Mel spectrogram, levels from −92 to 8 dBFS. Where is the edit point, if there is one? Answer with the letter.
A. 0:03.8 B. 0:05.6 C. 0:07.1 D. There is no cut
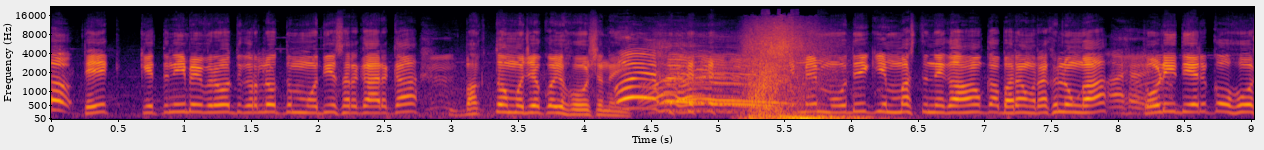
B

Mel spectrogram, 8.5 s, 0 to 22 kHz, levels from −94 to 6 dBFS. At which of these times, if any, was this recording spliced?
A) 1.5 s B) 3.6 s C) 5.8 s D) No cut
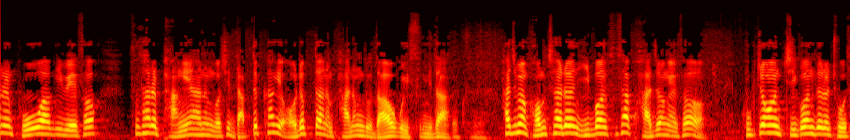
C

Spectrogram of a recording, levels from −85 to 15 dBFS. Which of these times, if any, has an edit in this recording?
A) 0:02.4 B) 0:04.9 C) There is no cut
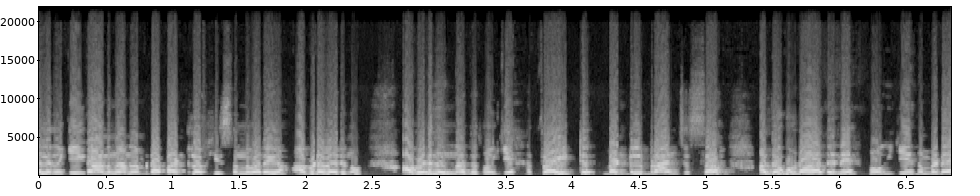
C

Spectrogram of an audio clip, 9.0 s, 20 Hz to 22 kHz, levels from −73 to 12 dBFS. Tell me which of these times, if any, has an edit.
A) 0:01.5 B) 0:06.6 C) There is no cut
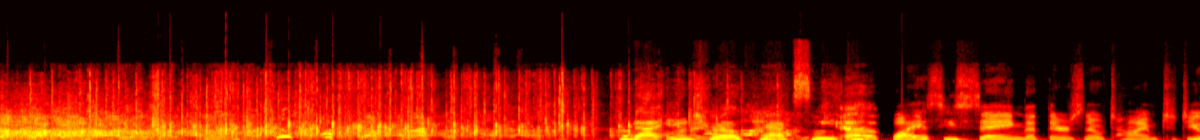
B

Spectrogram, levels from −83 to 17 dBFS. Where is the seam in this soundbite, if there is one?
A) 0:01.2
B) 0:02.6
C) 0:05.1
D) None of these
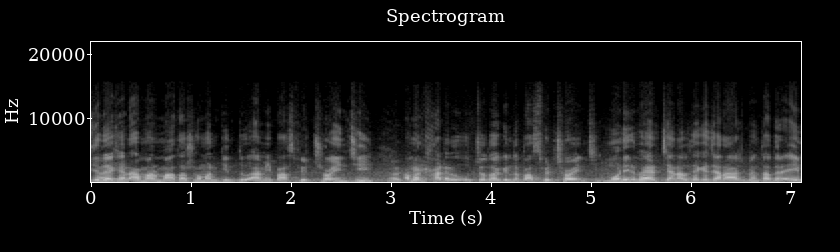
C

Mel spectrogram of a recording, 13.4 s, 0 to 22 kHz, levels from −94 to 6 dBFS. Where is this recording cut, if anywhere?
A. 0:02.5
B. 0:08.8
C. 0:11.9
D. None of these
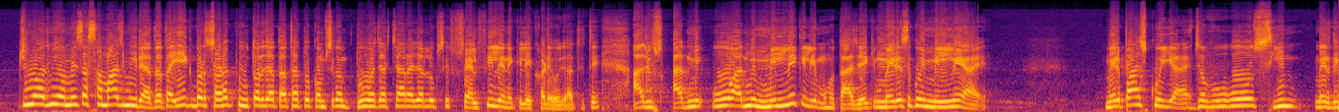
C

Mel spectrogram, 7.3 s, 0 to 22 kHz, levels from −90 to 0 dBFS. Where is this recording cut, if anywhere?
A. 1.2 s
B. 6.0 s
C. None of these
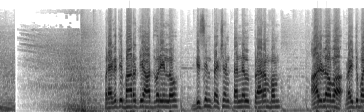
A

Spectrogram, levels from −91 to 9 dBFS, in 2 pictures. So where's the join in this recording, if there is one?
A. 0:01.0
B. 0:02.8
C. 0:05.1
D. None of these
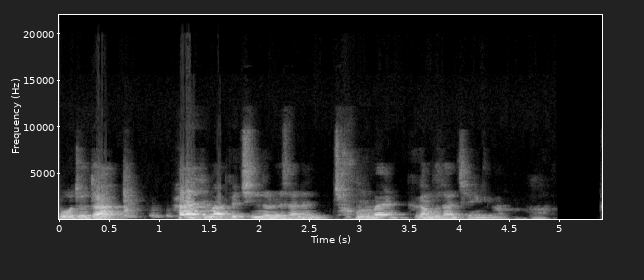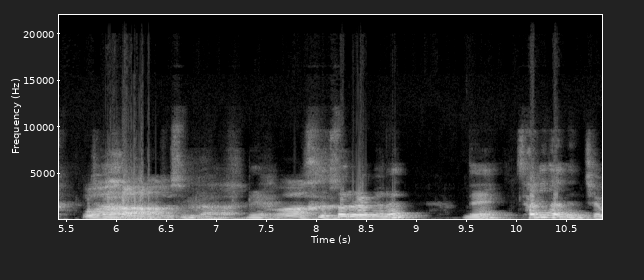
C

